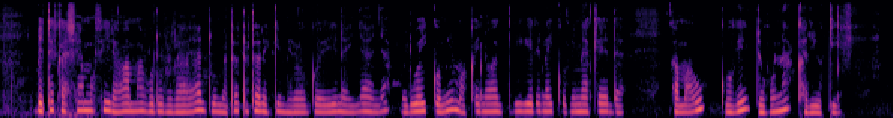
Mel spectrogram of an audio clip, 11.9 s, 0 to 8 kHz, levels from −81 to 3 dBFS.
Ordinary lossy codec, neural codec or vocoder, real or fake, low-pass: none; none; real; 7.2 kHz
